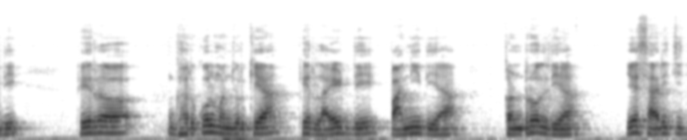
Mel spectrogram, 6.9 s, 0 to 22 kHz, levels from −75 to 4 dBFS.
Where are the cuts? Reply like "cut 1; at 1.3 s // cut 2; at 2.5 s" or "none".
none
